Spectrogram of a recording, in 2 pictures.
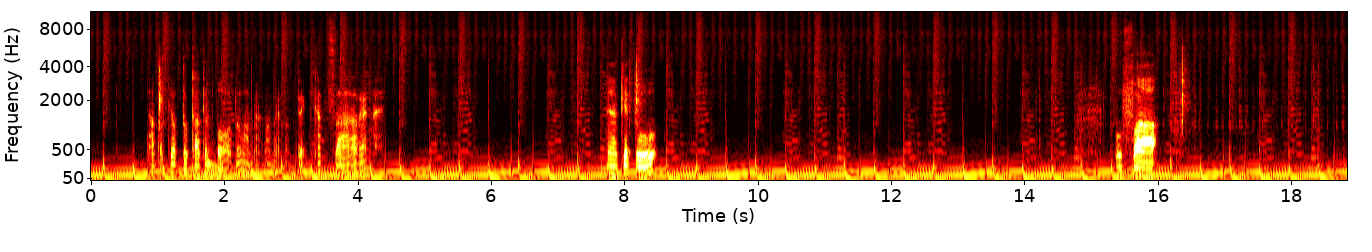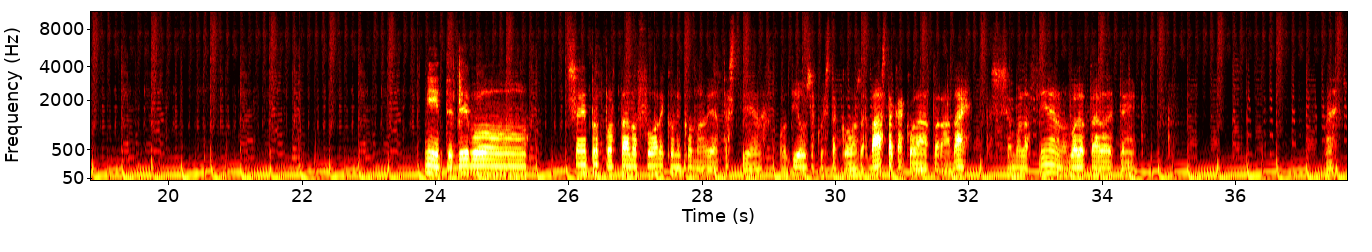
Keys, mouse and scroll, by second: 0.6 ctrl+scroll up 2, 1.8 click, 3.0 middle click, 4.5-6.3 drag, 8.1 ctrl+z, 9.5 click, 10.4 click, 11.9 click, 13.6-14.6 drag, 16.3 ctrl+z, 17.4 click, 18.8 click, 19.3 click, 21.9 click, 24.3 ctrl+x, 25.3 click, 27.1-28.0 drag, 31.4 middle click, 32.2 click, 34.6 Down, 35.7 Down, 35.9 Down, 36.0 Down, 36.1 Down, 36.6 Down.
